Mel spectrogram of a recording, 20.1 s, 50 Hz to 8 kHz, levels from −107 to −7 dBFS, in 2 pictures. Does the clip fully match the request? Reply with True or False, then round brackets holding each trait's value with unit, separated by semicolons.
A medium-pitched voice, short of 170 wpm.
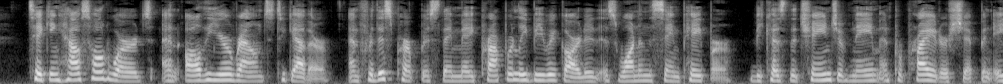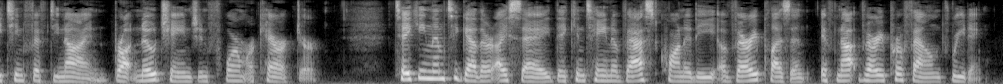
False (180 Hz; 175 wpm)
